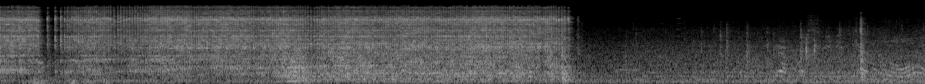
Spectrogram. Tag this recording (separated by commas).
Speech, Vehicle, Motorboat, Water vehicle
